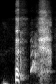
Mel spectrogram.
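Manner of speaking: a short breathy laugh. Real, not acted. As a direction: let out a quiet unvoiced laugh. Breathy laugh about horrible day.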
